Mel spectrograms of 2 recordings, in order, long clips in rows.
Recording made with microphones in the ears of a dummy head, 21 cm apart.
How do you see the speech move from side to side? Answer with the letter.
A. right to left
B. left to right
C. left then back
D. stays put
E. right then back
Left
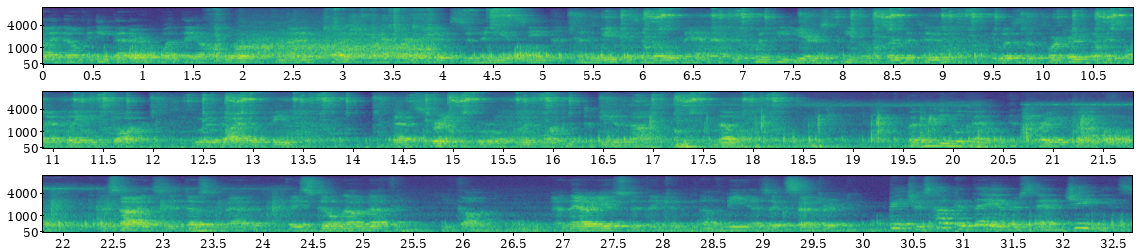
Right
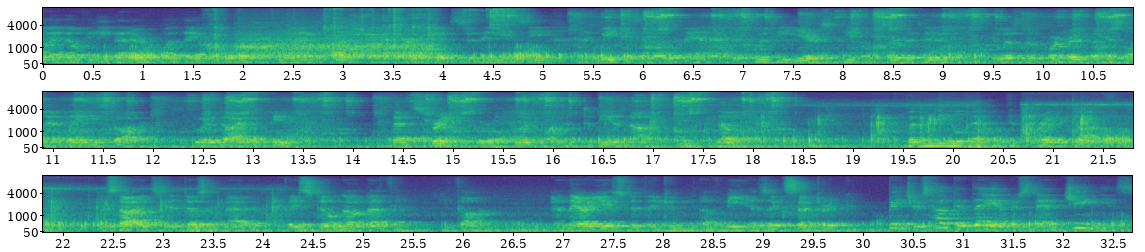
B.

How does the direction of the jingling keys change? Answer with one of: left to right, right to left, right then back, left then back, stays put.
left then back.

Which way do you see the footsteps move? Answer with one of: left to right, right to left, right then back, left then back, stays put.
left to right.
